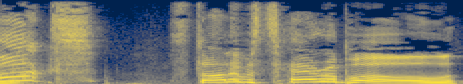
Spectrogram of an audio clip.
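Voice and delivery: high-pitched, drawn-out incredulous cry; scandalised, stretching the words out high; outraged disbelief. Real, not acted. Mock outrage at co-host's pick.

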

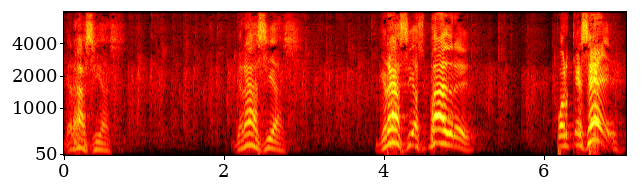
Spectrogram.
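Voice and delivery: loud, proclaimed thanks; loud thanksgiving. Acted. Preacher repeating Jesus's prayer to the church, loud. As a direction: cry out the thanks.

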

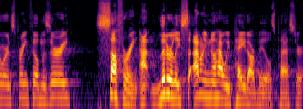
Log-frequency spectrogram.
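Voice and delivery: usual speaking voice

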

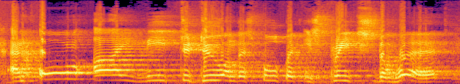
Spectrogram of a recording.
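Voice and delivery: excited pulpit proclamation; fervent preaching. Acted. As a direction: lift it with joy for the church. Rising preaching.

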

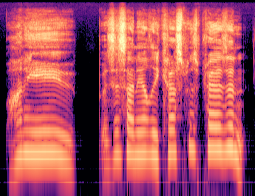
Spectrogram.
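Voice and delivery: high, loud mock housewife; excited woman's voice. Wife calling husband about a surprise parcel, high put-on woman's voice. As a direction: call it out high, holding the notes. Woman finding a delivered package.

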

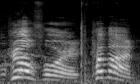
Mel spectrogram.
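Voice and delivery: imitated challenge. Wrestler stands up to challenge the fan, loud goading. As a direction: goad them like a cocky heel.

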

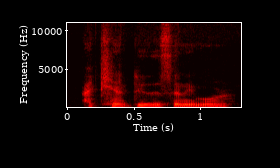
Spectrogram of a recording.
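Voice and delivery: very soft, inward voice; quiet resolve. Retold or imitated. Woman recalling her breaking point on a snowy street, hushed and inward. Quiet realization retold to herself.

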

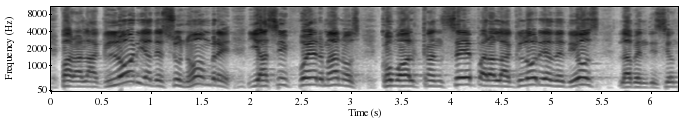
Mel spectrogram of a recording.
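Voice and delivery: loud, high, slowed-down pulpit proclamation; full-force preaching. Acted. Preacher proclaims the baptism of fire to the brothers, loud and high.

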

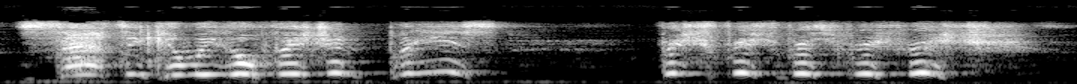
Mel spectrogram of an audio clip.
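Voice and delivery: high, eager begging voice; Chance. Acted. Dog begging the cat to go fishing, high and excited. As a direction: plead excitedly like an eager pup. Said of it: "Chance's like".

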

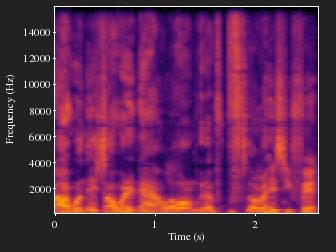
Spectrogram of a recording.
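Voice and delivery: high-pitched imitation of a bratty child; mock a kid demanding things. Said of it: "very demanding".

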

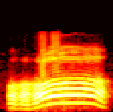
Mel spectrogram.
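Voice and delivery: slow, drawn-out ого-го; mock bear exclamation. Bear marvels at the rabbit's question, slow exclaim. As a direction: stretch it like a big impressed bear. Вигукнув ведмідь.

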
